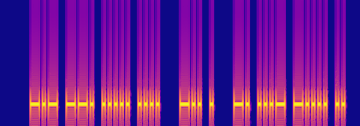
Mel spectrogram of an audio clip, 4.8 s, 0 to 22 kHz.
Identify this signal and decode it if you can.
Morse code, heard as a keyed tone, about 32 wpm, 700 Hz. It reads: KG5H DE NV6I
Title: USA Callsign DE Callsign - 4 Characters - 30wpm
